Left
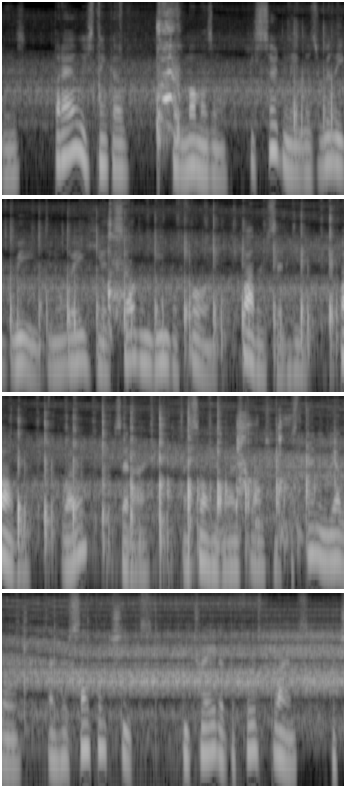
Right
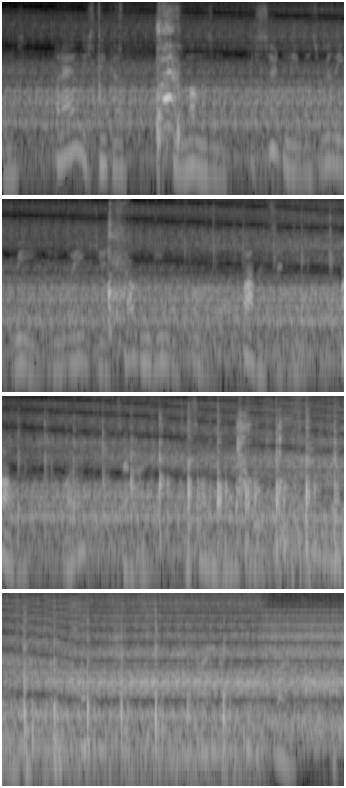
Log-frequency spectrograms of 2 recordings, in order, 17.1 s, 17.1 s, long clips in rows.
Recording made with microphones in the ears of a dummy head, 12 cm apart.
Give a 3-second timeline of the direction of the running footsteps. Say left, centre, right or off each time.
off, left, left, left, right, right.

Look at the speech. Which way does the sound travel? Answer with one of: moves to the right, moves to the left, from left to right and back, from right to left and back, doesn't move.
doesn't move.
